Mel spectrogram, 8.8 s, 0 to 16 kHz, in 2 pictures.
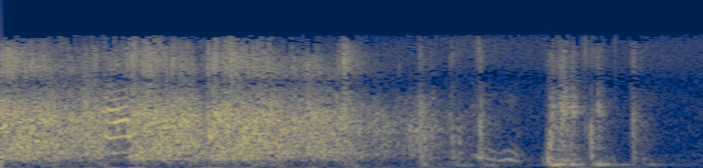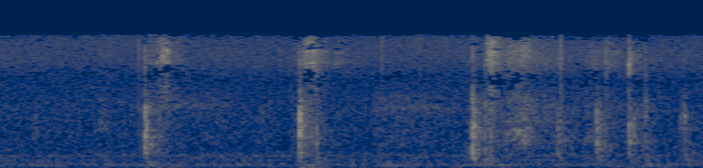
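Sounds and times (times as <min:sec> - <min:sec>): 
gunshots in a western radio drama: 0:00.0 - 0:03.7.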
